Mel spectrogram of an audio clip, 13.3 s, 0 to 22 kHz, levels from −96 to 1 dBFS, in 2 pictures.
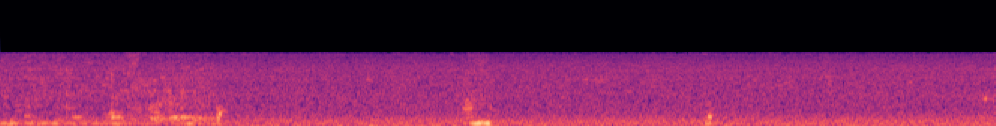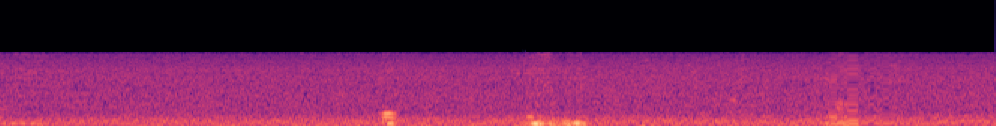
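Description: Near the end, from 12.19 to 12.57 s, the speech breaks into a robotic stutter with a brief buzz, the effect of packet loss with the last packet repeated. About 200 ms of audio went missing, scattered across 380 ms in runs up to 60 ms, which fits 10 ms packets. The receiver replayed stale packets out of step with the pitch, over the narrowband sound of the G.711 telephone coding.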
